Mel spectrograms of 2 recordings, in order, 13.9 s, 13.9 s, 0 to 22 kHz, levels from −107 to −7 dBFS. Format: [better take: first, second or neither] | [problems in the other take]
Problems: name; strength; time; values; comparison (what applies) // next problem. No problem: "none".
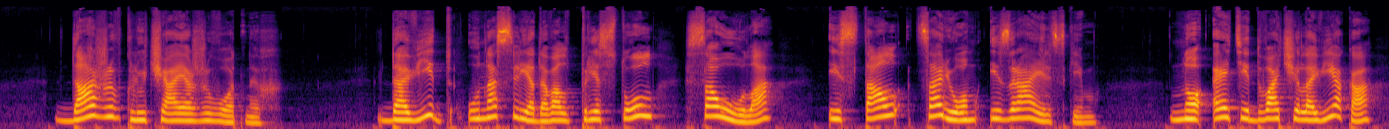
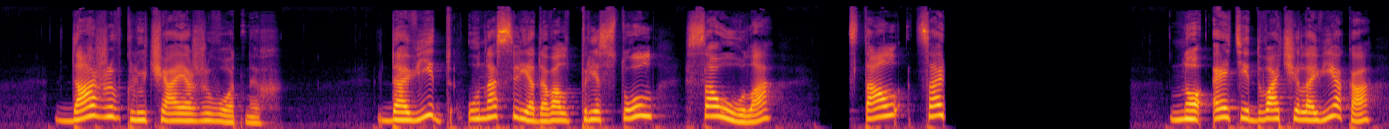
first | audio cutting out; at 8 s and at 9.5 s for 2 s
